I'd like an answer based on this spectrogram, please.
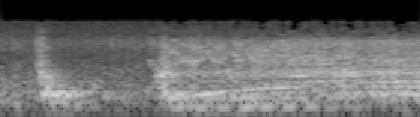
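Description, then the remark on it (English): A car engine roars to life as a woman drives away in a cloud of dust, surging twice with a brief skid of tires, then holding a steady, loud rumbling drone as it accelerates. No voices are heard. “Now, that was her pulling away in a cloud of dust.”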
